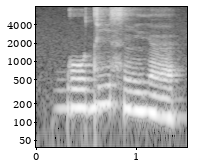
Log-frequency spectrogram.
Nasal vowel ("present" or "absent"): present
